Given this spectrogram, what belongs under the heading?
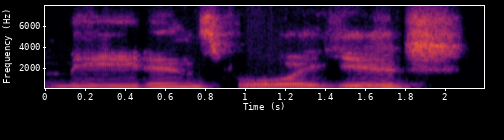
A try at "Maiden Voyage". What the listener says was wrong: Maiden Voyage, not maidens. Yeah, Maiden Voyage. But yeah, Maiden Voyage.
